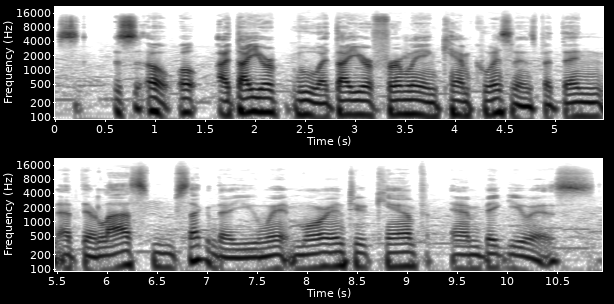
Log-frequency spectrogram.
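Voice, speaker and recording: A man's voice: lowish voice, steady tone, unhurried, faint music behind. Playfully argumentative man co-hosting a podcast. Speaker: podcast co-host. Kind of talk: animated fan debate, casual chat.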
